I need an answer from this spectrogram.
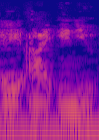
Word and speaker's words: Ainu: This word is spelled A-I-N-U, Ainu.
